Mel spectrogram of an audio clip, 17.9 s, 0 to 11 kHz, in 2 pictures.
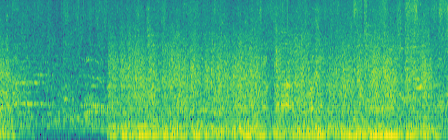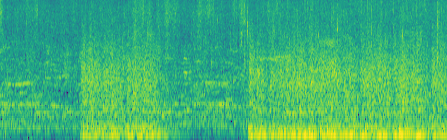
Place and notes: Strada Republicii, Brașov, Romania - 2016 Christmas in Brasov - Drums and Bears
There is an old tradition on Christmas in Romania where in rural villages young people would dress as bears and do a ritual most probably of pagan origins, going from house to house doing chants and rhythms. Nowadays, in cities there are people who only pretend to re-enact this ritual, dressing with poor imitations and very low musical sense, if any. They beat some makeshift drums with the same rhythm, say some rhymes that don't have much sense but most importantly expect passers-by to throw them money for the "show". You can hear the drums getting louder as they slowly approach from the side. Recorded with Superlux S502 Stereo ORTF mic and a Zoom F8 recorder.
